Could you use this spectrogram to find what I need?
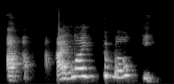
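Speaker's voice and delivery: high, halting little answer; high mock shy reply. Woman retelling her reply to George, high and tongue-tied. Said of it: "I said".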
